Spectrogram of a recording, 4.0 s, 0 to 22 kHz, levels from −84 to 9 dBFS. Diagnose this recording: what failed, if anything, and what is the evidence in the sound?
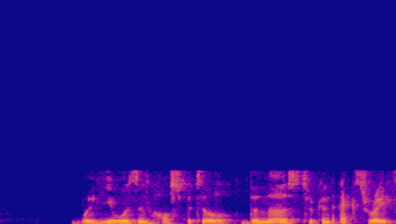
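Nothing failed; no audible fault.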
